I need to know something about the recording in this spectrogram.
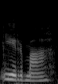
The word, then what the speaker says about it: Irma: and I tell them my father-in-law remembered the pronunciation of my name by thinking of earmuffs he called me and it's fine if you call me how do you spell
